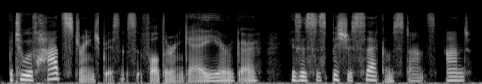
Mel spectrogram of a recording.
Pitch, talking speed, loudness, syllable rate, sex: 190 Hz, 200 wpm, -20 LUFS, 6.7 syllables/s, female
